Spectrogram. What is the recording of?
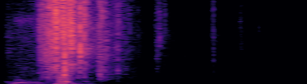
Chop Off Head With Axe
Made this for a play. Someone off-stage lost their head.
